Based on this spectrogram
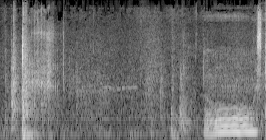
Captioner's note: latch clicks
